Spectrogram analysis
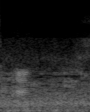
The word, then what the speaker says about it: Henneke: Some of these horses that have come in, they were a 1 on the Henneke scale. Is that correct pronunciation? Yes. Okay, good. So they were a 1 on the Henneke scale, and they're now undergoing the rehabilitation process.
